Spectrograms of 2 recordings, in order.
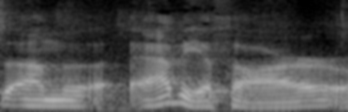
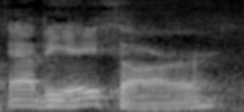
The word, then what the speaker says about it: Abiathar: So is Abiathar, or Abiathar, or however you want to pronounce his name. – Abiathar.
